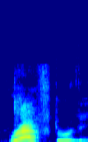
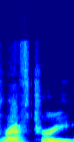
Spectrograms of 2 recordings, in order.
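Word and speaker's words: Raftery: want to start there I've been pronouncing your name all this time wrong rafter it's RAF tree yes and uh quite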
